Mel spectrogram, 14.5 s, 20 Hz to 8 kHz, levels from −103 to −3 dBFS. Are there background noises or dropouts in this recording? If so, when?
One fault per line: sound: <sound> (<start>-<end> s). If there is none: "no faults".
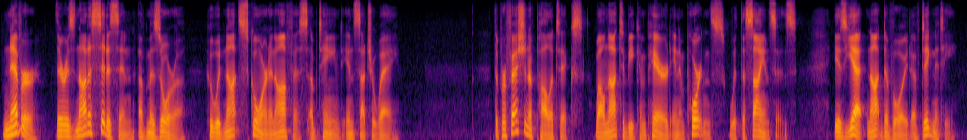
no faults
